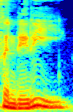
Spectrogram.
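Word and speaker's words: sendiri: এতে একলা অর্থাৎ নিজে, একলা অথবা নিজেকে মালয়েশিয়ান ভাষায় বলা হয় সেন্ডেরি। কি বলা হয়? সেন্ডিরি। অনেকে বলে সিন্ডিরি। কেন ভাই, কেন সিন্ডিরি বলবেন? এস ইতে আপনার সে উচ্চারণ হয়, SEN সেন, DIRI ডিরি, সেন্ডিরি।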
